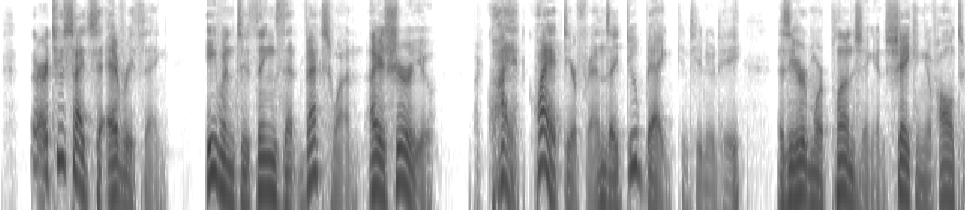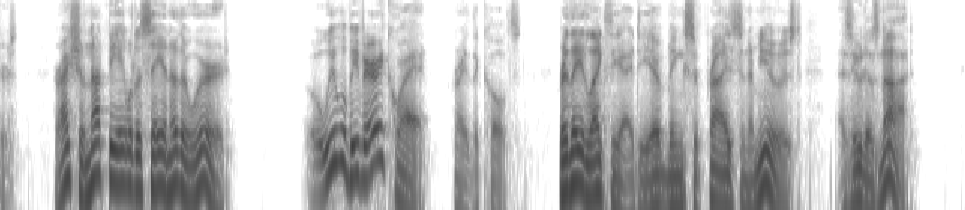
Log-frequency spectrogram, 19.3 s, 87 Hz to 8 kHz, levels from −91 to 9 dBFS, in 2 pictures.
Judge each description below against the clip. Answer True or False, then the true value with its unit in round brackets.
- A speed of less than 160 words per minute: False (200 wpm)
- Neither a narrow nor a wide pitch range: False (8.3 semitones)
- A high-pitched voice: False (115 Hz)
